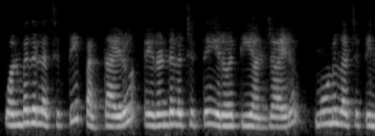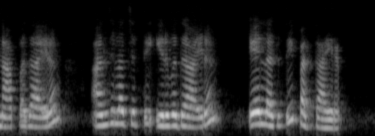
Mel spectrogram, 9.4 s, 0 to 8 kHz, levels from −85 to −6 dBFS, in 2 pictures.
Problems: low volume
